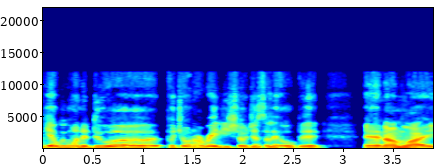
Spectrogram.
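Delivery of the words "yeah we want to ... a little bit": higher-pitched fake British accent. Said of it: "'cause he's like".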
